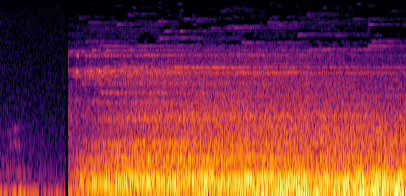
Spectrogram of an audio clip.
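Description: Video-game 'YOU DIED' death-screen sound effect: a deep, steady drone that starts suddenly under a second in and holds.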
